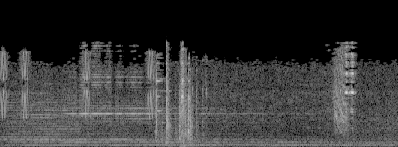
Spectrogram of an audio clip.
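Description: A metal chest creaks open.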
